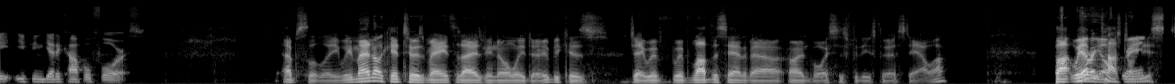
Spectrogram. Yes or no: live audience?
no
